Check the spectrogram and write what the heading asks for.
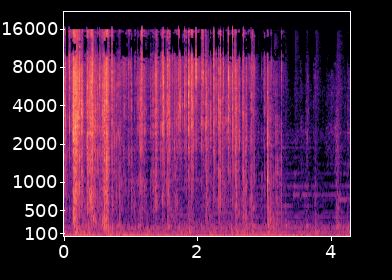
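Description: Crackling and crinkling of a foil trading-card booster pack being handled and opened, a rapid run of small clicks that fades out about three seconds in, over quiet background music.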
